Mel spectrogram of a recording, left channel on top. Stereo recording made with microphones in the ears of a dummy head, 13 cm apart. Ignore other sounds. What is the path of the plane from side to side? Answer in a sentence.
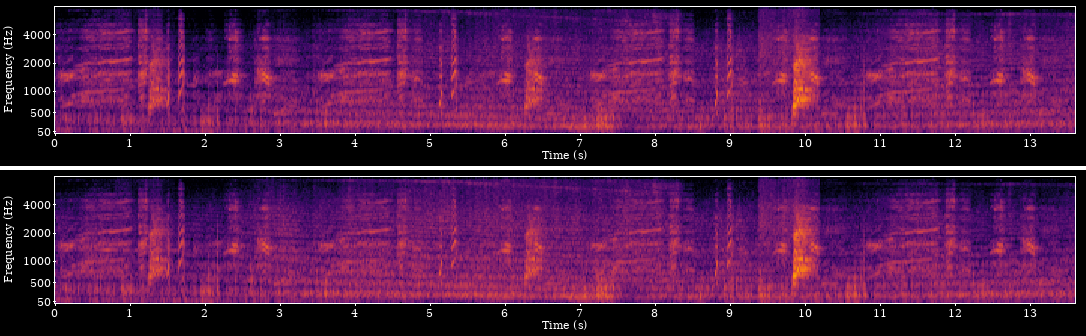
In this clip you hear the plane move to the left.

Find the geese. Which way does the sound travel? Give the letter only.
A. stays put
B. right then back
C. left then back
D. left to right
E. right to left
A.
